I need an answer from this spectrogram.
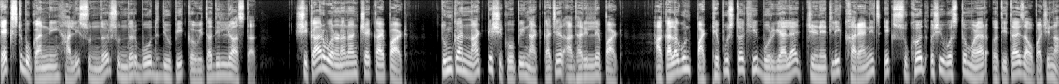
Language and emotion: Goan Konkani, neutral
